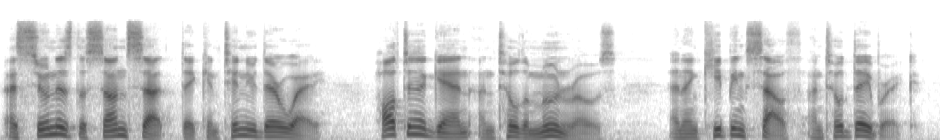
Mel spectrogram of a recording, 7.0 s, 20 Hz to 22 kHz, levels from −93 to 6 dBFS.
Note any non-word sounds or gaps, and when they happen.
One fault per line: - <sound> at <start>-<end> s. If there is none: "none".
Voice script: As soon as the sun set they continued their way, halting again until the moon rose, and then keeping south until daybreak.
none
